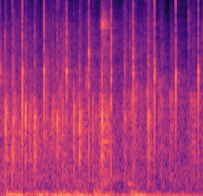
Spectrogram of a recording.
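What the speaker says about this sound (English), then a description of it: "Could you give her a big round of applause?" A crowd at a Mayor's Night Out community meeting gives a warm round of applause for a middle school principal, with dense, steady clapping filling the room throughout.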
